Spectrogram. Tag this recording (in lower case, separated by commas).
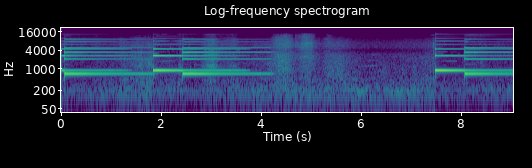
doorbell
